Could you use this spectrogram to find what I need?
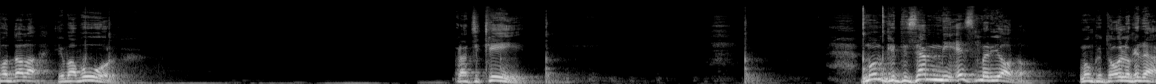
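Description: An elderly man speaks calmly and clearly, close to a microphone, in short phrases with pauses.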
